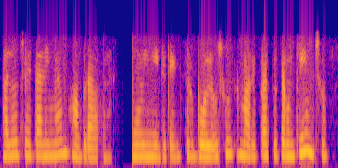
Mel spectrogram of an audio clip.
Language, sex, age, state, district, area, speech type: Gujarati, female, 18-30, Gujarat, Rajkot, urban, conversation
